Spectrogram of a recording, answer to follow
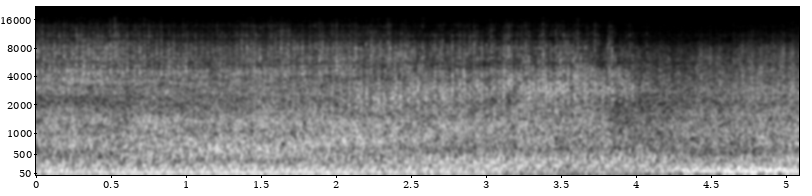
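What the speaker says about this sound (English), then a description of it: "Here's the Bearcat, the last of the big piston-engine fighters from Grumman." A Grumman Bearcat, a big piston-engine fighter, flies at an air display. Its engine drone is loud and continuous, with the pitch shifting slightly as it passes.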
